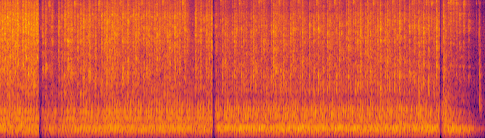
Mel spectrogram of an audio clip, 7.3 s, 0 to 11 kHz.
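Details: Ford Escort Mk1 with ST170 engine, firing after fitting a new gearbox and paddle clutch, oil pressure checked first: engine catches and settles to an even, steady idle with no knocks or misses; healthy.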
